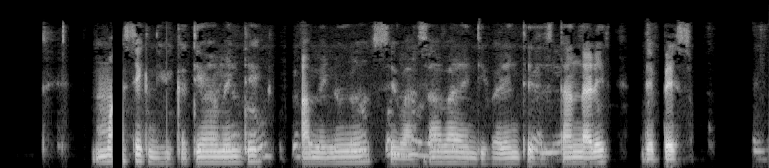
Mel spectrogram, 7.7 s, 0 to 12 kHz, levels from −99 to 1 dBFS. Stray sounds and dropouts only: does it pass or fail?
fail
